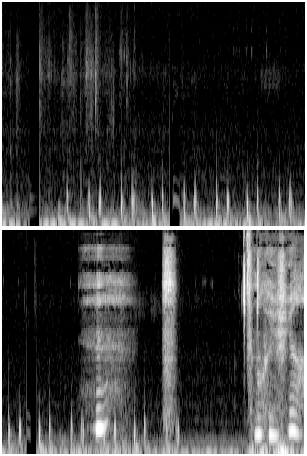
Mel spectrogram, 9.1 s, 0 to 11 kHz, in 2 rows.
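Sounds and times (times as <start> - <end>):
fast heartbeat through stethoscope: 0.7 - 7.3
speech: 8.7 - 9.0.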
